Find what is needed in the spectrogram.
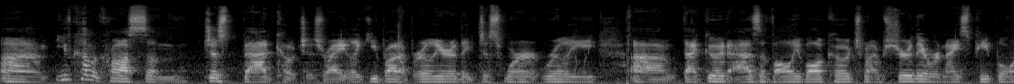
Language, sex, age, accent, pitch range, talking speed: English, male, 30-49, American, 120-145 Hz, 190 wpm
